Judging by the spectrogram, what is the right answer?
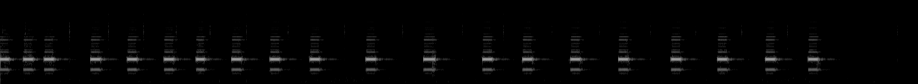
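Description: Key-tone beeps from a CAMMHD body camera as its buttons are pressed over and over to scroll through the menu: about twenty short electronic beeps, two or three a second, stopping about eight seconds in, with one more near the end.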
